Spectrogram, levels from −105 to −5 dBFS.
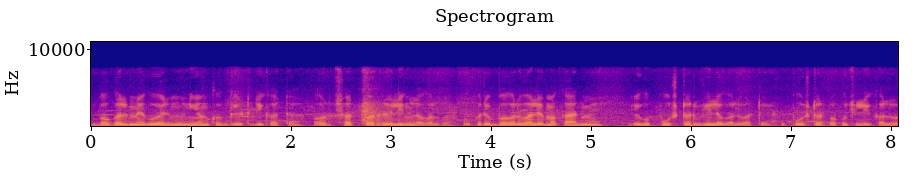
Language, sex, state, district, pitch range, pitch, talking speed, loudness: Hindi, male, Uttar Pradesh, Gorakhpur, 115-140 Hz, 125 Hz, 210 wpm, -33 LUFS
